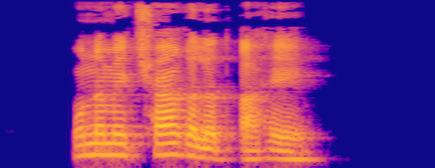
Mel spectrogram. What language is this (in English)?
Sindhi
